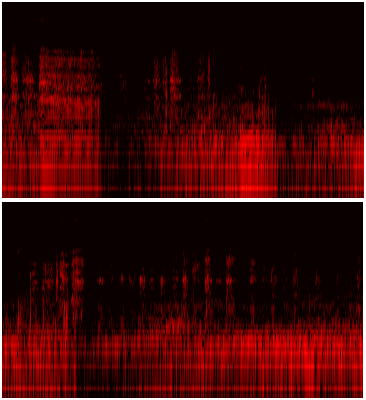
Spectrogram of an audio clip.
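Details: Panting puppy affected by shaking puppy syndrome: quick, regular huffs of breath, dense and hissy, continuing almost without a break after a short pause near the start.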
